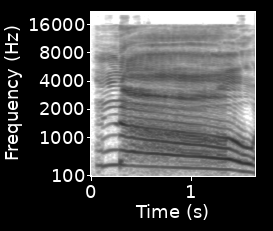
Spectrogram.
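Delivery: a father yelling no in alarm; dad shouting no. Retold or imitated. Dad cutting in on the French, a loud high shout. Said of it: "my dad was like".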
